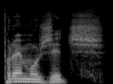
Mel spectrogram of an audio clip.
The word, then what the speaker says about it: Premužić: Yeah, and to be fair, Jason, if you wanted to pronounce the last part in its original language, which is Croatian, it will be premužić. And so then it stops sounding like pre-music because I'm not before music.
